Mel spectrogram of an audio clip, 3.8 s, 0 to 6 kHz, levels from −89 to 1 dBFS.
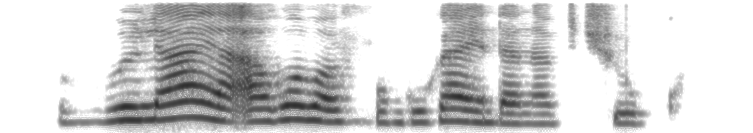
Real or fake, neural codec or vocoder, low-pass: fake; codec, 16 kHz, 4 kbps, X-Codec, WavLM features, trained on Multilingual LibriSpeech; 5.4 kHz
